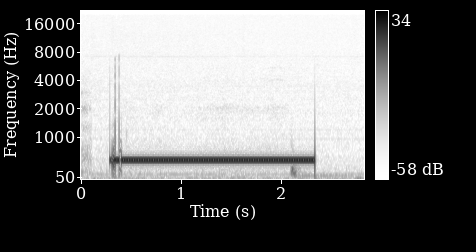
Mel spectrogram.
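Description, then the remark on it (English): A loud, steady telephone dial tone drones unbroken for about two seconds as an outgoing call is placed, opening and closing with a soft click as the line is picked up and dropped. No one speaks. “We can speculate all we want, but I think we got to, get the expert on the phone.”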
